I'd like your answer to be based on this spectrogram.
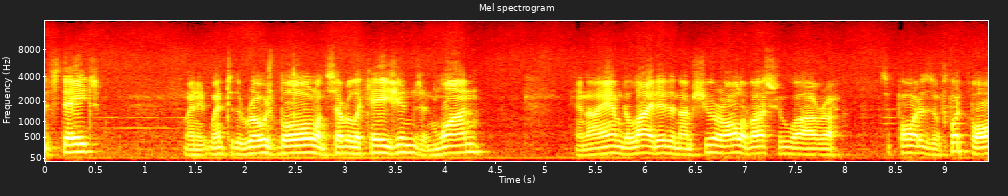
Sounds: Speech

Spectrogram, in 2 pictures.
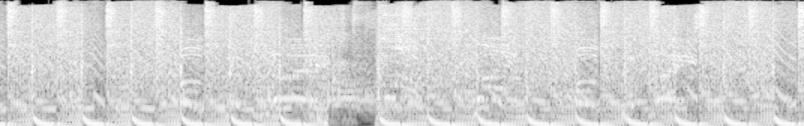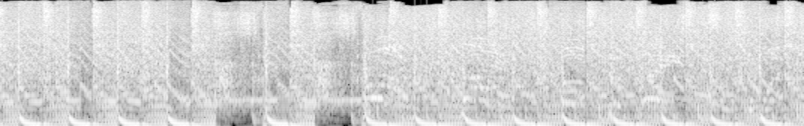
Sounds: Drum

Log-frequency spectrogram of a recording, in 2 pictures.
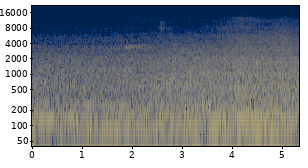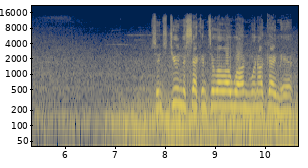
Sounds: man speaking, Narration, Speech

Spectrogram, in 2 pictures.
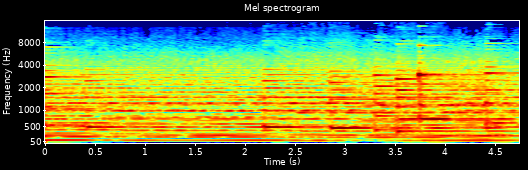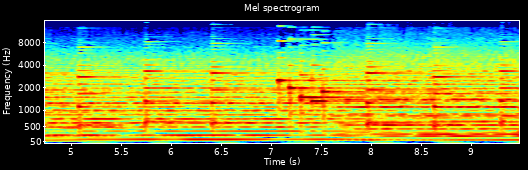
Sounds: Music, Background music

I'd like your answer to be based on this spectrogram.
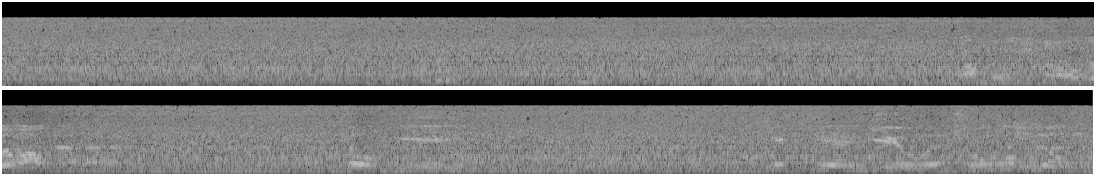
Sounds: Speech

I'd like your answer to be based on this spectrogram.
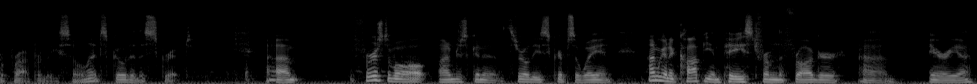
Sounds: Speech

